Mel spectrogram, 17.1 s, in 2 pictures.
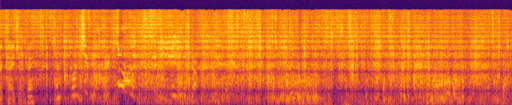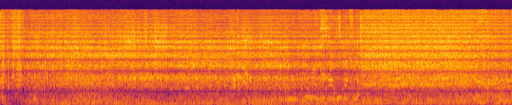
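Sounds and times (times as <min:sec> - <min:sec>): vehicle engine idling: 0:08.8 - 0:17.0.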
